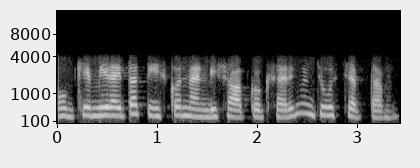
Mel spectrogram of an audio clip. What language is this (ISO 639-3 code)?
tel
